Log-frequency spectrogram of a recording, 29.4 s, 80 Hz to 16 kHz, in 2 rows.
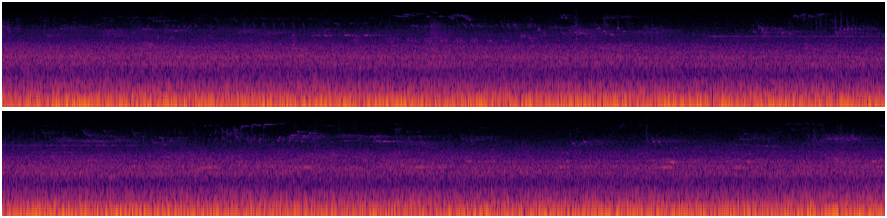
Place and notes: Oxford University Parks, Oxford, UK - distant rush hour
Oxford rush hour, heard from a distant position, in Oxford University Park, amplified.
(Sony D50, Primo EM172)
